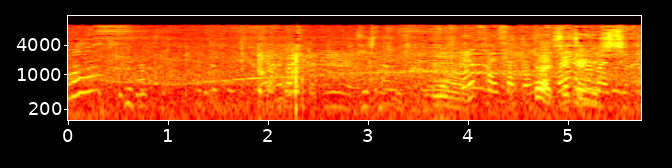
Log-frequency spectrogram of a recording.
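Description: A zebra gives a rapid, barking run of harsh yelping notes, about three per second, building toward the end after a thin rising tone.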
